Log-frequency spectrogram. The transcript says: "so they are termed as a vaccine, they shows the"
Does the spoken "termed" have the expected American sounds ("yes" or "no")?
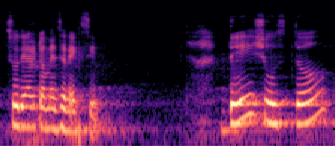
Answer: no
